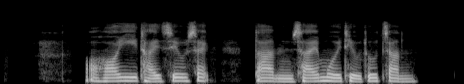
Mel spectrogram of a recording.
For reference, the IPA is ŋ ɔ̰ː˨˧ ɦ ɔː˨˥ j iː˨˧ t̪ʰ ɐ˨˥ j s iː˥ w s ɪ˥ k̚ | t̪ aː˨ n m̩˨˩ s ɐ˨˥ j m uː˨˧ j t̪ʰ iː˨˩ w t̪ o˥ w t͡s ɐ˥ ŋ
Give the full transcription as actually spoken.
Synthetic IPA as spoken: ŋ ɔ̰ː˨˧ ɦ ɔː˨˥ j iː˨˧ t̪ʰ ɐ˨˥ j s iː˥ w s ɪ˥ k̚ | t̪ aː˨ n m̩˨˩ s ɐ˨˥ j m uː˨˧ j t̪ʰ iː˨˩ w t̪ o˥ w t͡s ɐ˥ n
